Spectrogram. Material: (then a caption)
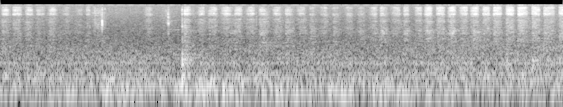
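Paper. A white pencil shades and scratches across black drawing paper resting on a flat board, making short, repeated strokes. The result is a quiet, steady scratchy rasp with a bright hiss, soft low rumble, and a faint tick near the middle.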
